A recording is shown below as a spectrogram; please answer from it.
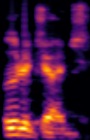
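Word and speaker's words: Buttigieg: this uh young mayor Buddha judge as you told me his name is pronounced who was the mayor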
